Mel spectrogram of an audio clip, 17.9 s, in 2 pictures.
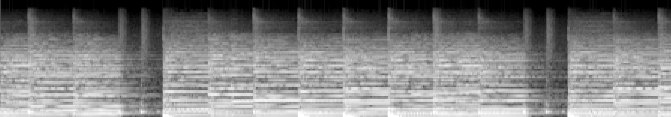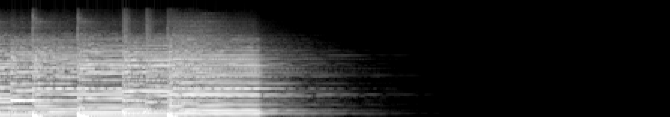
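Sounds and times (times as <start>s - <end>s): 
rock music: 0.0s - 13.0s.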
